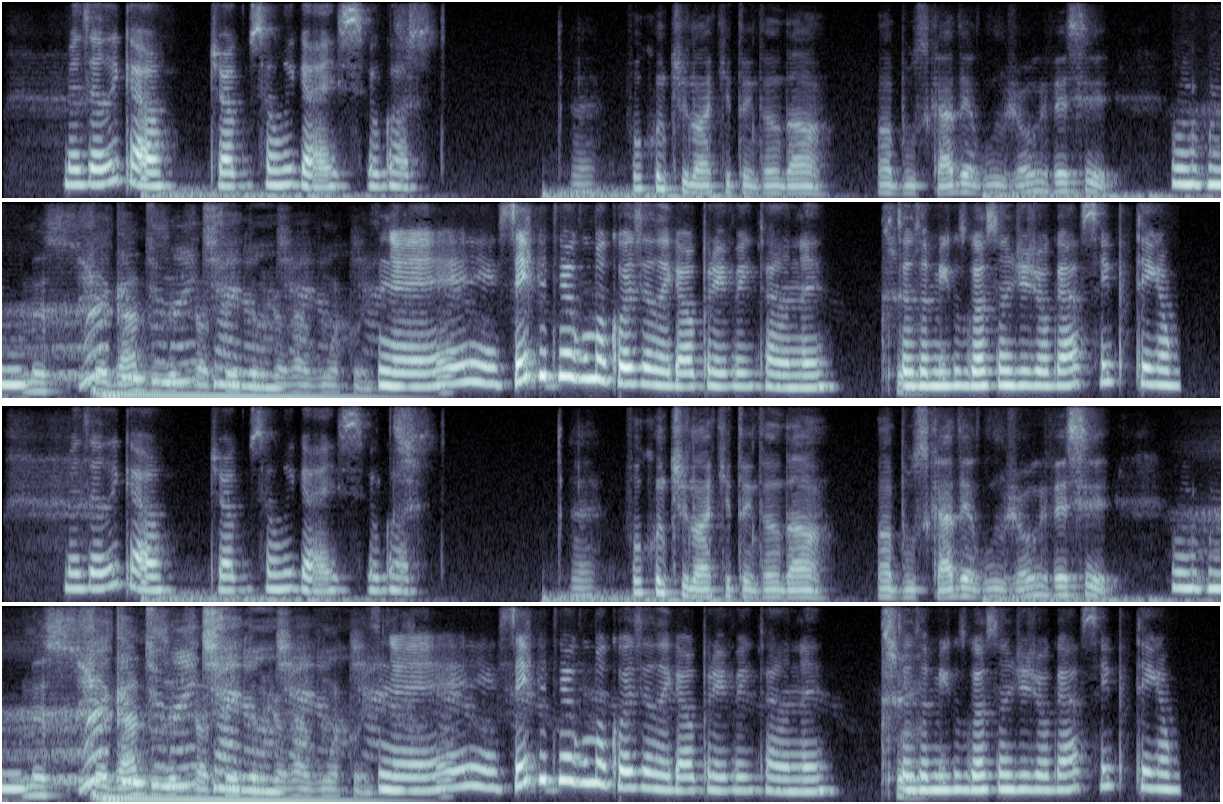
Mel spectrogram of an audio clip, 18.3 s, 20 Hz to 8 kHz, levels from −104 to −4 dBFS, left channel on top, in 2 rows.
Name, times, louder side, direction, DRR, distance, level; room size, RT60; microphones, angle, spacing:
voice 1, 0.5-1.3 1.6-3.2 8.8-9.4 12.0-15.4 15.9-18.0, left 3 dB, 25° left, 0.3 m, -23 dB
sound 1, 1.0-3.3 4.0-6.3 7.4-9.6, equal, 40° right, 6.3 m, -45 dB
voice 2, 4.3-6.2 6.6-8.4 9.3-12.0 15.7-16.1, right 3 dB, 60° right, 1.0 m, -32 dB
Human voice, 9.2-12.2, right 4 dB, 85° right, 0.7 m, -28 dB
head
